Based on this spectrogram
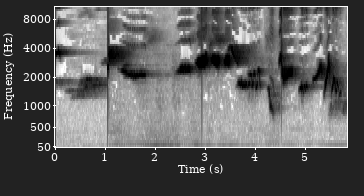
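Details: Song of a white-rumped shama meant to set other shamas singing: varied whistled phrases, sliding notes, quick warbles and sharp high notes in close succession, with a faint low hum beneath.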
